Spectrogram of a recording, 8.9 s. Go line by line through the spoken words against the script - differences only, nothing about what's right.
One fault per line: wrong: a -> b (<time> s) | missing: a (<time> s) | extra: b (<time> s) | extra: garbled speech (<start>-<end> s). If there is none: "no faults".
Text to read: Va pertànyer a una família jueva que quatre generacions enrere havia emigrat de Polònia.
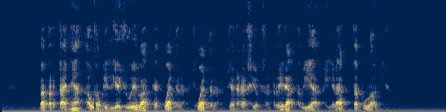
missing: una (1.8 s)
extra: quatre (3.9 s)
